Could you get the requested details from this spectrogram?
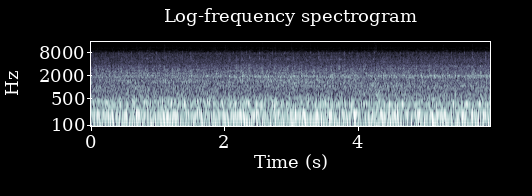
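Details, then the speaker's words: Idle on a new engine just after its first oil change, with a faint, regular light ticking in time with the engine. The owner thinks it is a toned-down version of the earlier knock, and the origin is unknown. "I guess I am here and there now it's not like it was before it's almost like a subdued version on this little bit shock"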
